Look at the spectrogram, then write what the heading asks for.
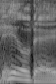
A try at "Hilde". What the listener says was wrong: it's ilde h h is silent but you know it's not Hildy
